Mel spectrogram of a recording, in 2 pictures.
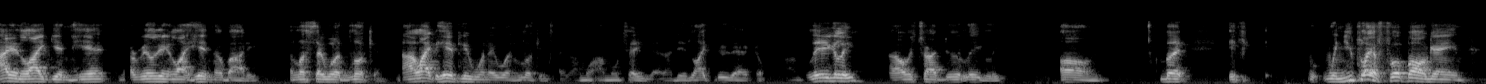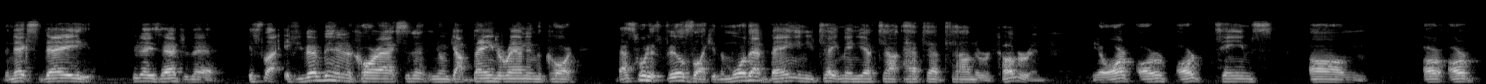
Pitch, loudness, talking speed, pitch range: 125 Hz, -23 LUFS, 235 wpm, 110-140 Hz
